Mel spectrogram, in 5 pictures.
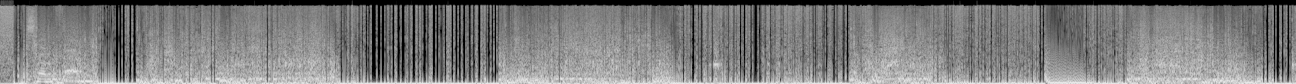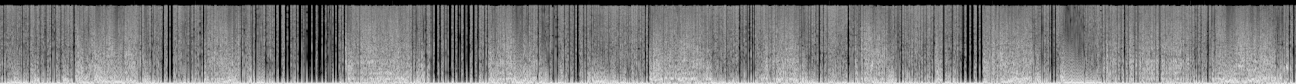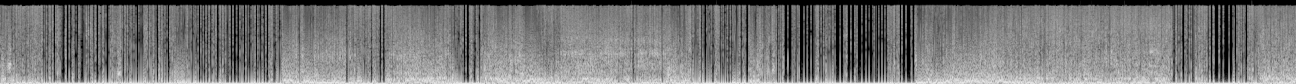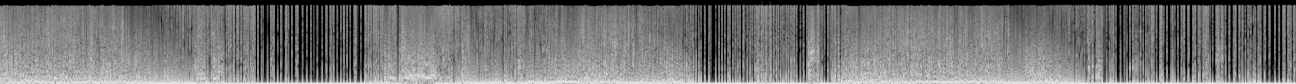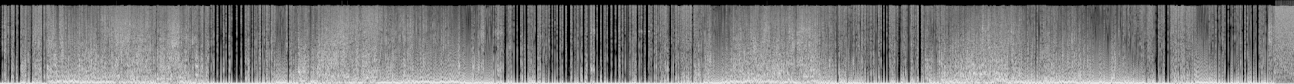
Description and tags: Drawers of different sizes and filled with different objects.
chlotes, drawers, sliding-drawers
